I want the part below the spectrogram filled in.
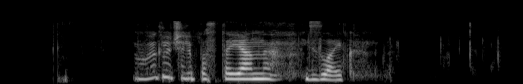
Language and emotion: Russian, neutral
